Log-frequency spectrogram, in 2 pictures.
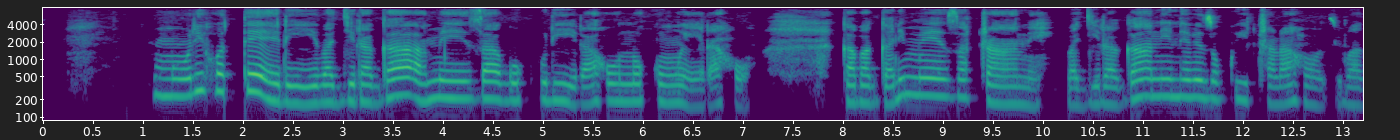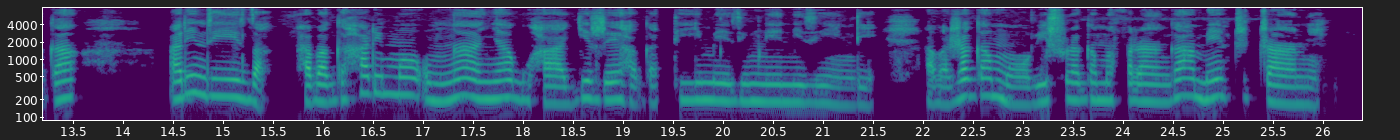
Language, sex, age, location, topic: Kinyarwanda, female, 18-24, Musanze, finance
